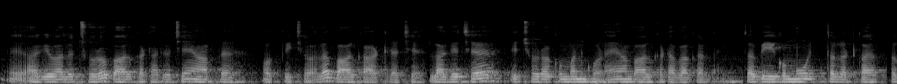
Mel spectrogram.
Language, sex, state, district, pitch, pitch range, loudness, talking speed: Marwari, male, Rajasthan, Nagaur, 115 Hz, 110-125 Hz, -28 LUFS, 215 wpm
